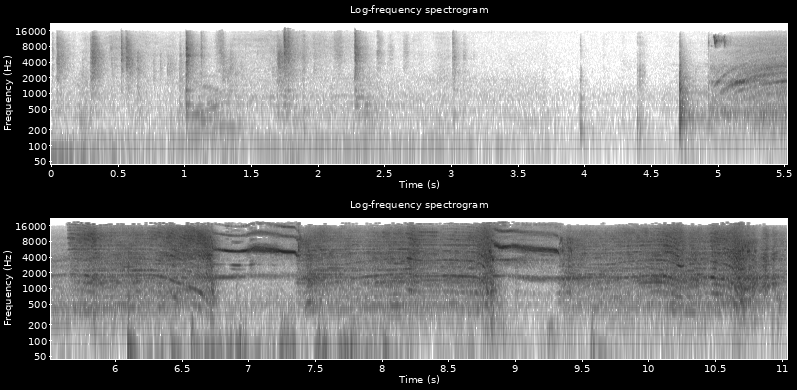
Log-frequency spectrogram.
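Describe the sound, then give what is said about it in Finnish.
A few soft knocks and clicks, then a circular saw whines up loudly and bites into wood, a harsh, high, screeching roar that holds steady with brief dips until the end. “te olette nyt tekemässä te alatte sirkkelöidä ja mä katon vierestä.”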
